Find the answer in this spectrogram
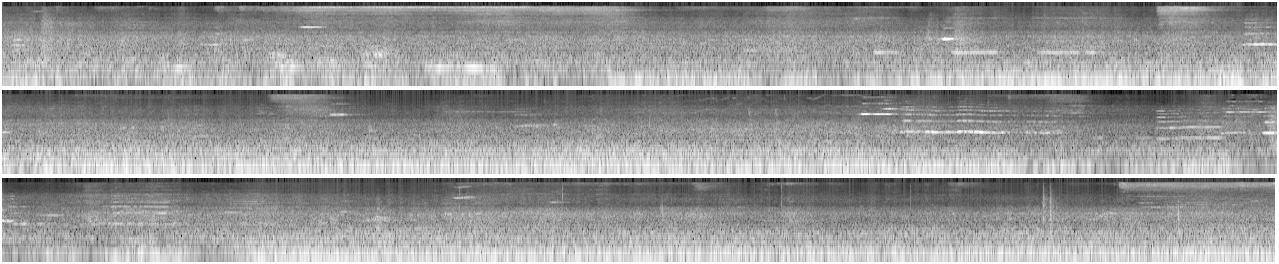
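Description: Passenger train cars rolling on the rails with a steady low rumble, with short high-pitched stretches of wheel squeal about halfway through as the train takes a curve.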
